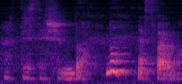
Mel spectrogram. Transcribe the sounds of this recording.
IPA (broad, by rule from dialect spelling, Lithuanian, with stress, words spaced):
ɐr ˈtʲrʲɪzʲdʲɛʃʲɪm ˈdoː ˈnʊ nʲɛˈsʋɐrbʊ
